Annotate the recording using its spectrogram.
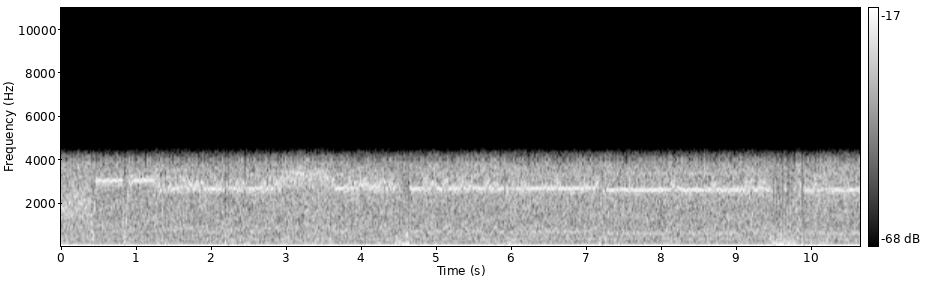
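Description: Faint steady hiss of an airband radio receiver on a quiet frequency between transmissions, with a thin high whistle that wavers and steps slightly in pitch.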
